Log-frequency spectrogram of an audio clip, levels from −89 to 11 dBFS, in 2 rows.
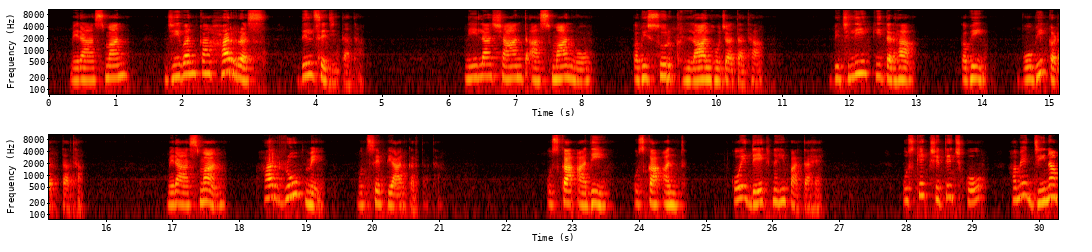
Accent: native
